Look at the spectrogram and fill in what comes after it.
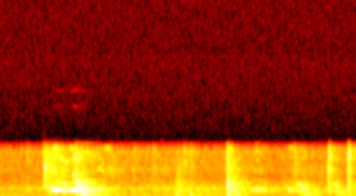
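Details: American Bully puppies of Gottiline and Remyline bloodlines in Aguascalientes, Mexico, give high wavering whines: one drawn-out whimper early on, then a few short downward-sliding yelps near the end over a quiet, faintly noisy background.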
